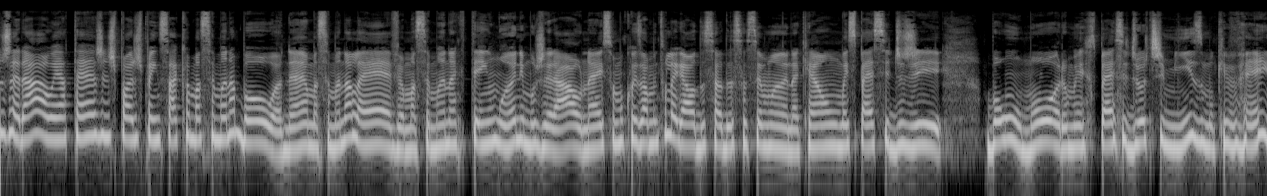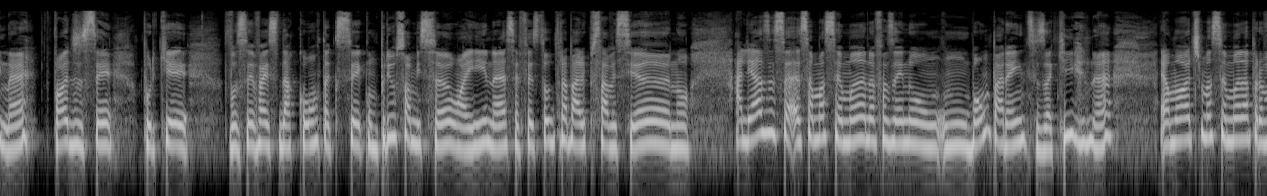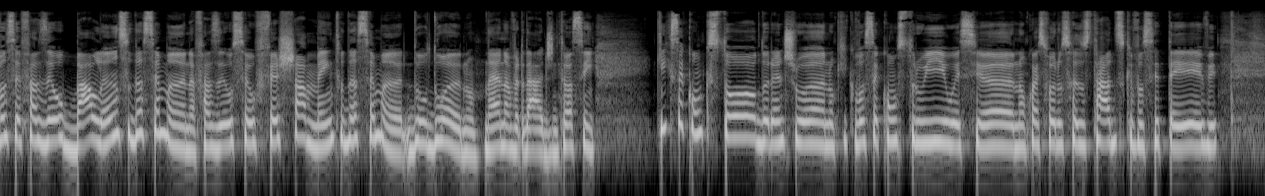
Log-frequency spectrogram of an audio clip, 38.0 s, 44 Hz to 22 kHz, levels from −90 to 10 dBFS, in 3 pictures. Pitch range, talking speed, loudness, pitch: 210-255 Hz, 210 wpm, -19 LUFS, 230 Hz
